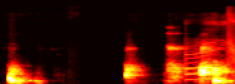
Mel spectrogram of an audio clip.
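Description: Short clipped fragments of a voice coming through an online-call connection, cut apart by dead silence. There is a brief burst near the start, another about a second in, and a voiced sound just before the end as the reply begins.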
